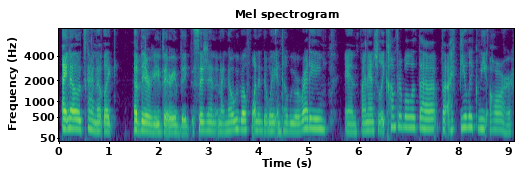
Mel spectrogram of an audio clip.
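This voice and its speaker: A young woman plays a loving young wife in a romantic ASMR roleplay. She has a medium-pitched voice and speaks tenderly and haltingly, straight to her partner. Her delivery is sentimental and girlishly eager. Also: a little mellow, close to an everyday voice. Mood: earnest, nervous. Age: young adult.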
